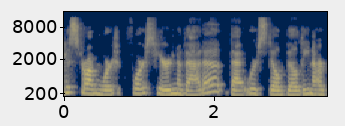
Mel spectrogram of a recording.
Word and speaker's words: Nevada: to hear and I apologize if I said Nevada I know it's Nevada so I know that's a very particular uh thing for for Nevada so I want to make sure that I'm uh pronouncing that properly so um next week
